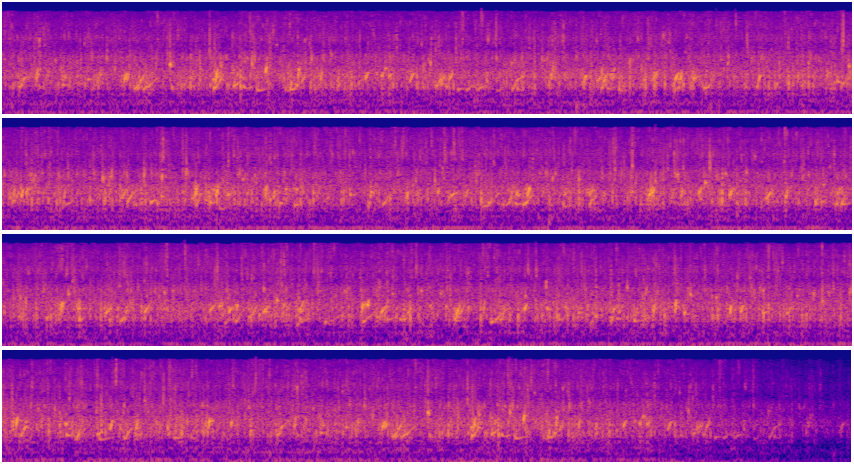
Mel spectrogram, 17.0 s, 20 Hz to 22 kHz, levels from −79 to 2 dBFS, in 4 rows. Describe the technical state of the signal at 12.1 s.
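At 12.1 s the signal is intact, with no technical fault present at that moment.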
